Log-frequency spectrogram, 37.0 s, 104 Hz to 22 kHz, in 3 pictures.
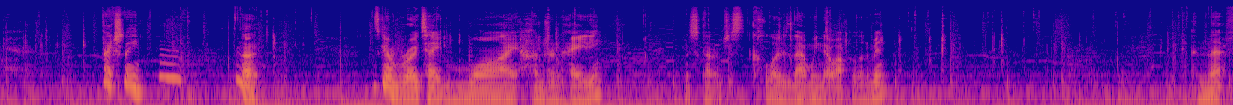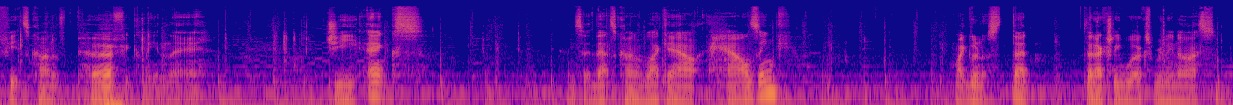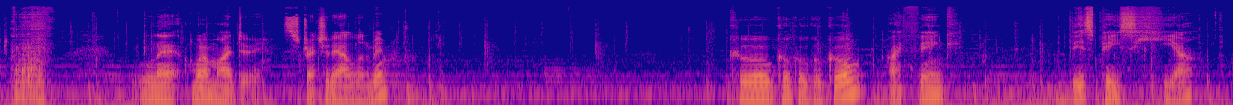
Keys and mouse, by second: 2.5 KP_3, 3.7 r, 6.8-8.9 drag, 8.5-12.2 typing, 8.9-28.5 middle drag, 13.5 KP_7, 14.9 g, 18.8 z, 25.8 s, 28.5 shift+click, 28.8-36.5 middle drag, 33.6 Tab, 34.5 Tab, 35.8 Tab, 36.5 click, 36.6-36.9 middle drag.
